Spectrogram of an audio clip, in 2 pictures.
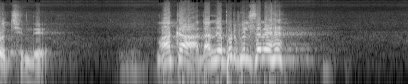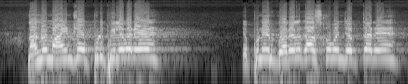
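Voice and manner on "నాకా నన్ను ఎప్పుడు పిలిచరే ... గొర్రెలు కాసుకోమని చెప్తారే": high, incredulous questions; can't believe anyone wants him; surprised disbelief. Acted. Young David asks why he is called, high and disbelieving.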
